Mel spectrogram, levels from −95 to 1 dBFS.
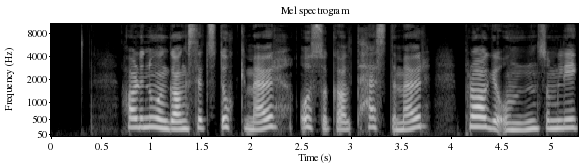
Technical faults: none

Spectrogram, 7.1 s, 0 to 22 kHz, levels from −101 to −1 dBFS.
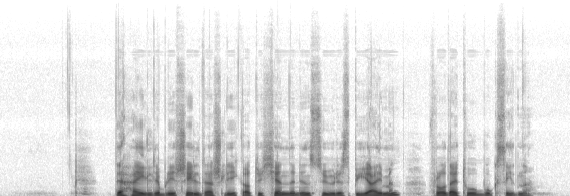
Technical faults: none

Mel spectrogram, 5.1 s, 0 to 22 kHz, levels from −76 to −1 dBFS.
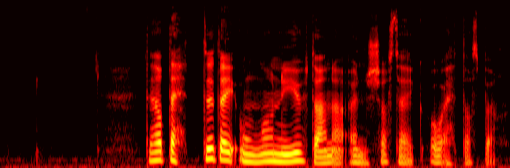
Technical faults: none

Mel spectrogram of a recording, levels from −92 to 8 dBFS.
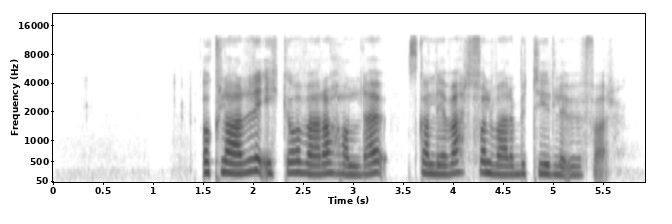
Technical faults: short stall from a late packet

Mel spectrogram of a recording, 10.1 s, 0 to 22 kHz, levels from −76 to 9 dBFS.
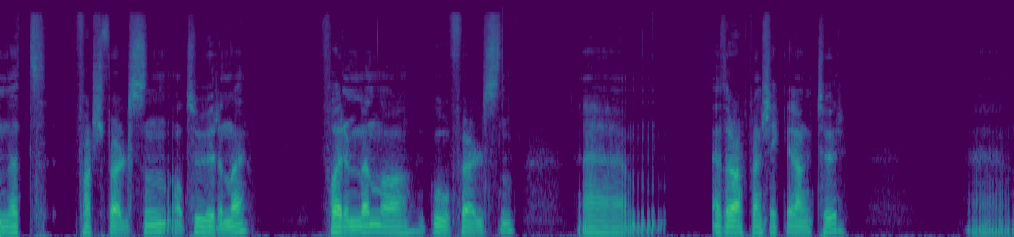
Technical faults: generation loss

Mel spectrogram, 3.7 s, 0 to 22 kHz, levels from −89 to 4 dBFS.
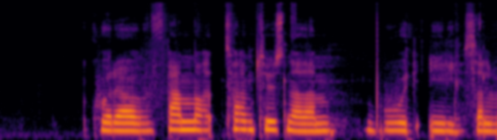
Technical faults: repeated packet loss (robotic sound)

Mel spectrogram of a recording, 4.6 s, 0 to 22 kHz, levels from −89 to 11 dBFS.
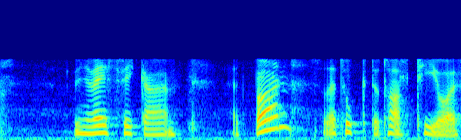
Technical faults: none

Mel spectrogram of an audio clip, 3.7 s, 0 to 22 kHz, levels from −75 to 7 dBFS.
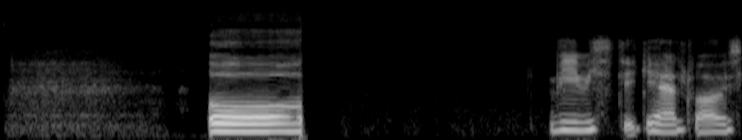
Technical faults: short concealed packet loss; input switched to a poorer device; repeated packet loss (robotic sound)

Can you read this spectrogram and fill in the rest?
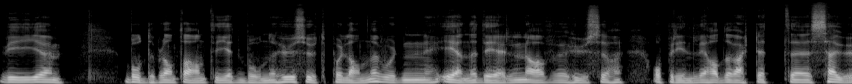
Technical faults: none

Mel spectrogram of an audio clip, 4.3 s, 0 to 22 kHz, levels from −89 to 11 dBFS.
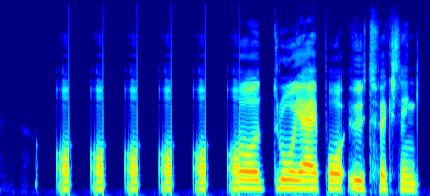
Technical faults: system hang loop

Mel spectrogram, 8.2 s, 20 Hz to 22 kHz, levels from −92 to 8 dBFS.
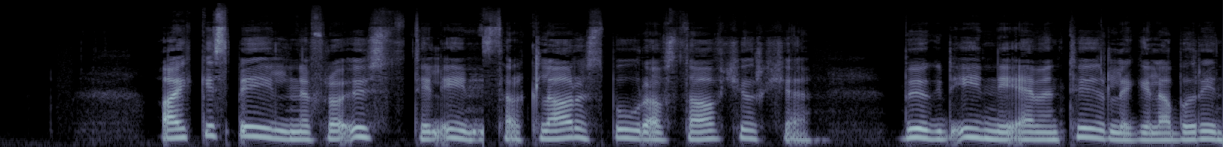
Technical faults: AAC frame loss with concealment

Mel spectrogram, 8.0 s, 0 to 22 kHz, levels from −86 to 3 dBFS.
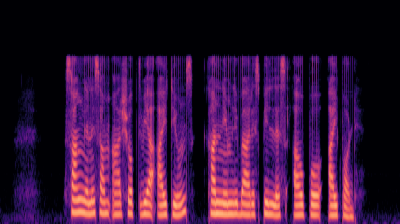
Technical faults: resampler restarted on every block

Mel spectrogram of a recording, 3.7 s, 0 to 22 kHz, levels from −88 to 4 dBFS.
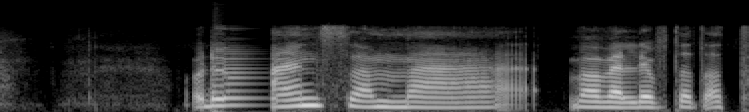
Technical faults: short concealed packet loss; long network dropout

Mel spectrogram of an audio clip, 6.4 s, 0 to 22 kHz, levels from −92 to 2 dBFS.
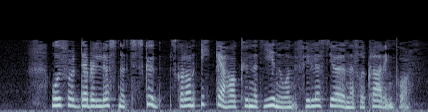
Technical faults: AAC compression

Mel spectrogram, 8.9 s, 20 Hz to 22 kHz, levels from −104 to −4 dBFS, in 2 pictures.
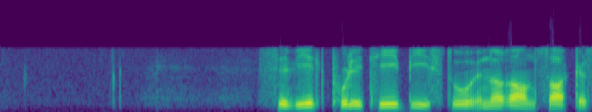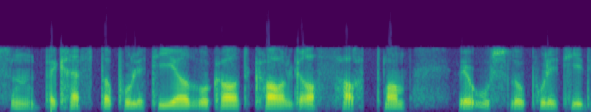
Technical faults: packet loss with last packet repeated

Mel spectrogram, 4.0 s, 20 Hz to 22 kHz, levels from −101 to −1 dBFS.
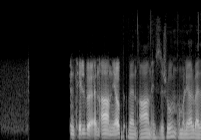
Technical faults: input switched to a poorer device; long network dropout

